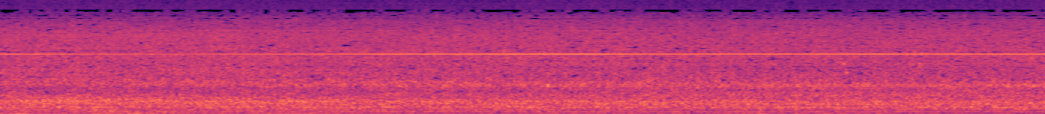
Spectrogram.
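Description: Steady machine noise: an even rushing hum with a constant high-pitched whine running through it.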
